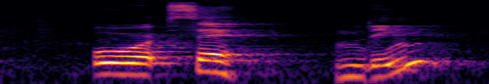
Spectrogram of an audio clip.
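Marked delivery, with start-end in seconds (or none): 0.9-2.2 sending drawn out very slowly, split at different syllable. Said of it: "where are the syllable boundaries in English".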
